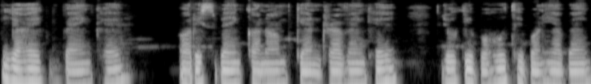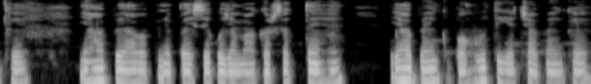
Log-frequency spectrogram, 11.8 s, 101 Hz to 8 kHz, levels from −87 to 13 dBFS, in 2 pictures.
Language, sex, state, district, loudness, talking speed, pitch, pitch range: Hindi, male, Bihar, Jamui, -18 LUFS, 185 wpm, 105 Hz, 100-115 Hz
